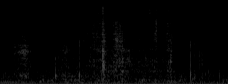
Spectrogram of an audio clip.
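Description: Faint, scattered rustles and small ticks of loose soil and stones as a dog noses and scrapes into the earth of her den, close to near silence.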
